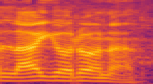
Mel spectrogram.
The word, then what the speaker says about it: La Llorona: you oh thank you how do we actually say it it's uh la yorona like okay yeah you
